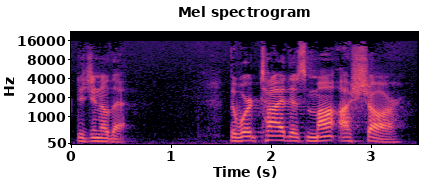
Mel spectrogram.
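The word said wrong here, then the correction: Ma'aser (מעשר): Ma'ashar, it's spelled M-A-A-S-E-R. Ma'aser, excuse me, is how you pronounce it.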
